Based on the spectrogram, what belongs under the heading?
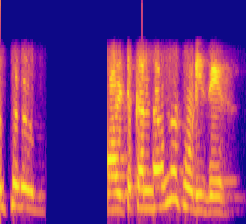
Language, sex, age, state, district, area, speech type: Sindhi, female, 60+, Maharashtra, Mumbai Suburban, urban, conversation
